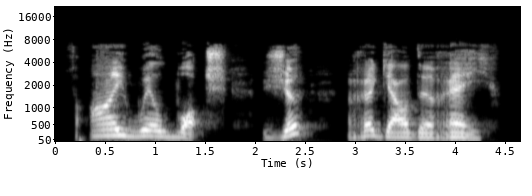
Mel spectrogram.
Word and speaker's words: regarderai: So, sticking with regarder, we will get, for I will watch, je regarderai. And again, we pronounce the R in this now. Regarder, usually, je regarderai.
